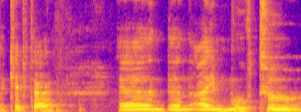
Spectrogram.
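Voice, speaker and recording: Talking fairly slowly, a man keeps to a medium pitch. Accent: Korean. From South Korea, Seoul. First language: Korean. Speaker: designer and planner. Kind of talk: job interview. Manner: halting.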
